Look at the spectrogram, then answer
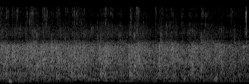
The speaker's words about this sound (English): Methodist, give you a big round of applause.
